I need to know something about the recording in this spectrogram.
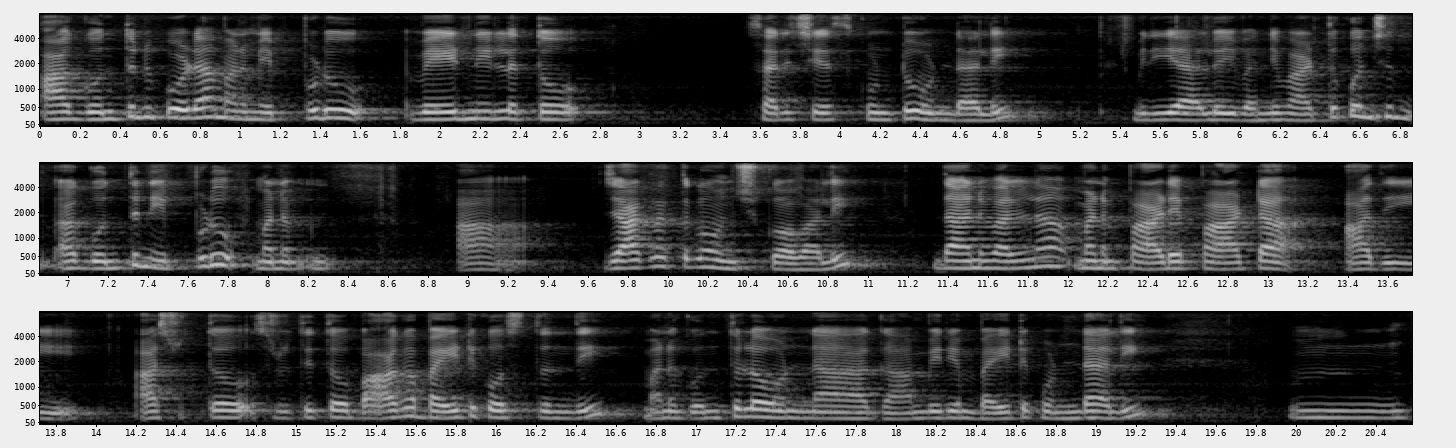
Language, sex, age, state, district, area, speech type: Telugu, female, 30-45, Andhra Pradesh, Visakhapatnam, urban, spontaneous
